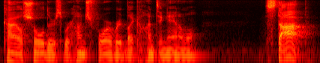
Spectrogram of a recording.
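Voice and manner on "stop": sharp high cry of stop. A narrator's reading. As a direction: call out to stop the dog. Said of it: "he cried out".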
